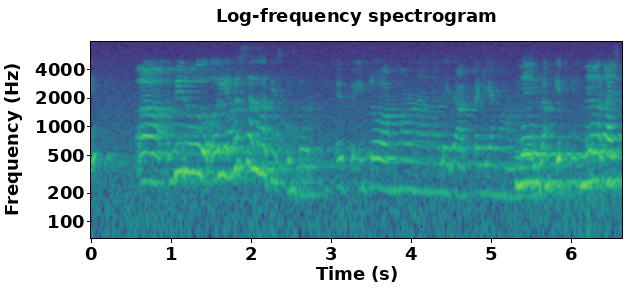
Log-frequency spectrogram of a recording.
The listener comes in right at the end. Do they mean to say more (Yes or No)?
Yes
